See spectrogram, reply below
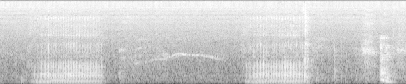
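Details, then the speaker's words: Dog lying on the couch snoring: two long, rumbling snores about three seconds apart, with faint room noise between. "He like opens his eyes. It gets louder."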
